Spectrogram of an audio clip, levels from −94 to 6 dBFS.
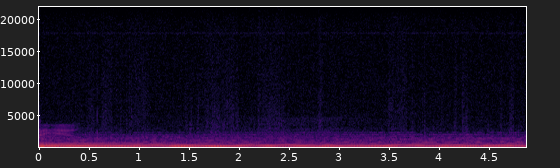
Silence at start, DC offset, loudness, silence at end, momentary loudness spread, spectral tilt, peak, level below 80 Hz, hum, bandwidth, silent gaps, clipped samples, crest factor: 0 s; under 0.1%; -49 LUFS; 0 s; 3 LU; -7.5 dB/octave; -32 dBFS; -78 dBFS; none; over 20 kHz; none; under 0.1%; 16 dB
